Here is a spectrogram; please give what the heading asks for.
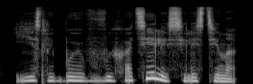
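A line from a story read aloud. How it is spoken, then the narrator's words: Very quiet. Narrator (Russian): очень тихо сказал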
